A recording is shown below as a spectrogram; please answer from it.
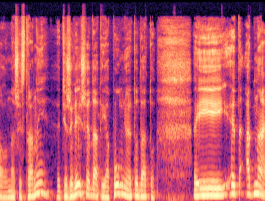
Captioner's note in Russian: вздыхает; тяжело вздыхает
